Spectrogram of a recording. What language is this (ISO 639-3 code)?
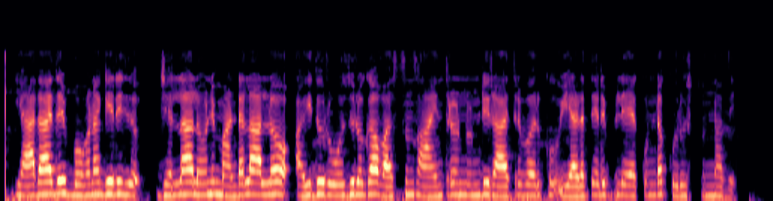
tel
